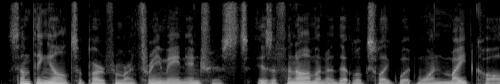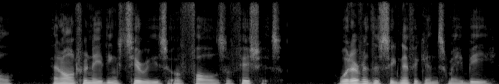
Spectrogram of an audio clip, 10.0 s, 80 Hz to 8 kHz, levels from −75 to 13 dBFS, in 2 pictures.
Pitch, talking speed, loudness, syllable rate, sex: 115 Hz, 180 wpm, -19 LUFS, 5.7 syllables/s, male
